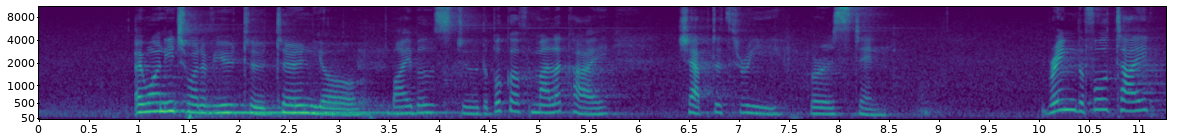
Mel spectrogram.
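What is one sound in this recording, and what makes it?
A woman speaks into a microphone over a loudspeaker in a large echoing hall.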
